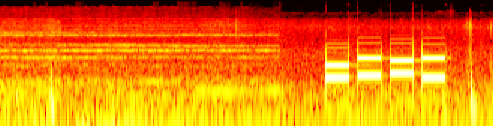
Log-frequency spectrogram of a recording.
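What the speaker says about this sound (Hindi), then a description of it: "लगता है सीआईडी को फोन लगाना पड़ेगा।" Four crisp telephone keypad tones beep in quick, even succession as a number is dialled, loud and close over a quiet background.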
